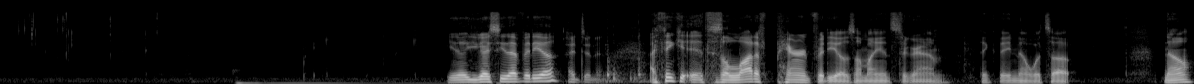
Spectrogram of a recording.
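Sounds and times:
voice imitating gum chewing with wet smacking mouth noises: 0.0s - 1.8s, 2.4s - 4.5s
low rumbling thump: 2.4s - 3.4s
speech: 4.5s - 10.8s, 11.6s - 11.9s.

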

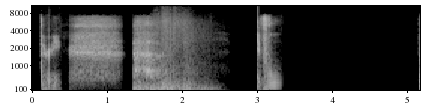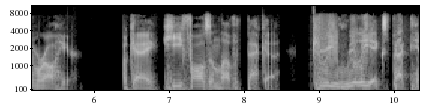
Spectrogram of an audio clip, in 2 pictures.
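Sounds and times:
deep breaths: 0.5s - 2.6s
speech: 5.2s - 5.8s, 6.5s - 10.3s.

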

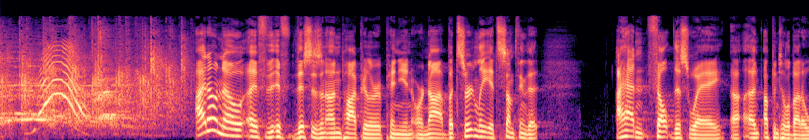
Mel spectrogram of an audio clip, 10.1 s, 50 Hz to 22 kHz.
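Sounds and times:
crowd cheering: 0.0s - 2.8s
theater audience applause: 0.0s - 2.8s
speech: 2.4s - 7.0s, 7.7s - 10.1s.

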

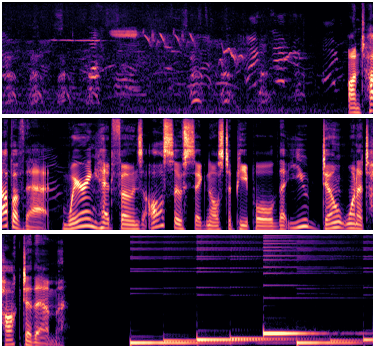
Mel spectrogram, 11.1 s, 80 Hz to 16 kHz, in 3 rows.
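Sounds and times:
neighbor's dog barking: 0.0s - 3.1s
birds chirping and twittering: 0.0s - 3.6s
speech: 3.5s - 8.1s, 8.7s - 10.8s.

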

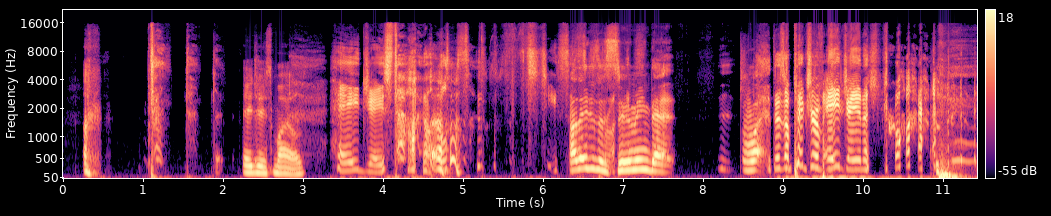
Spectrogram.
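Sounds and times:
person faking a sneeze with their voice: 1.1s - 1.7s
speech: 2.3s - 5.4s, 6.2s - 11.3s
laughter: 3.6s - 7.0s, 10.0s - 11.4s.

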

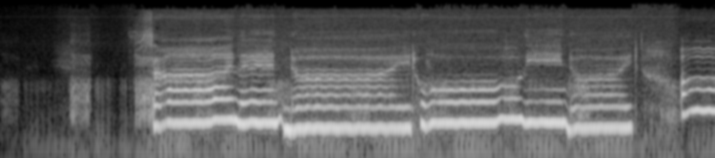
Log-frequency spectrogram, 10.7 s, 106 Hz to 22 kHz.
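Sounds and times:
cat purring: 0.0s - 10.7s
speech: 2.3s - 2.8s.

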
